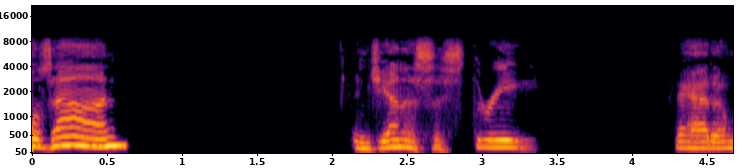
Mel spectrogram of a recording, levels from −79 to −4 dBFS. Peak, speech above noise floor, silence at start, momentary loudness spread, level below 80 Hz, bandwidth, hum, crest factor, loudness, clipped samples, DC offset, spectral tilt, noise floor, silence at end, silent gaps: -6 dBFS; over 70 dB; 0 s; 15 LU; -72 dBFS; 9 kHz; none; 16 dB; -21 LUFS; under 0.1%; under 0.1%; -5.5 dB/octave; under -90 dBFS; 0 s; 0.98-1.32 s, 1.45-1.94 s, 3.44-4.19 s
